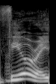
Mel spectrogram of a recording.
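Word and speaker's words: Feore: First of all, the doctor is, I love the actor, Colm, I don't know how to pronounce it. – Fiore, is that right? Yeah.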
